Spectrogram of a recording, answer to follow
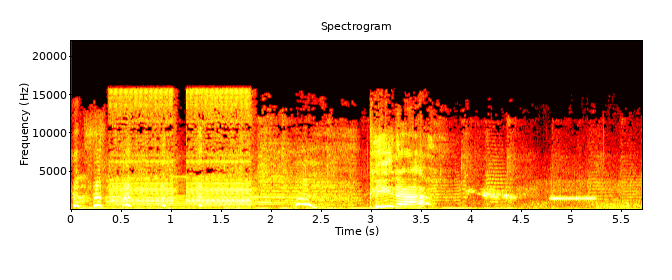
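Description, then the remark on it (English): A gate buzzer gives a harsh, steady electric buzz for about a second and a half, then stops, and voices talk over a few shorter tonal bleeps. “No, the buzzer at the gate.”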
